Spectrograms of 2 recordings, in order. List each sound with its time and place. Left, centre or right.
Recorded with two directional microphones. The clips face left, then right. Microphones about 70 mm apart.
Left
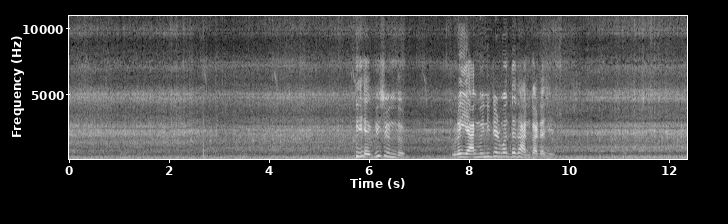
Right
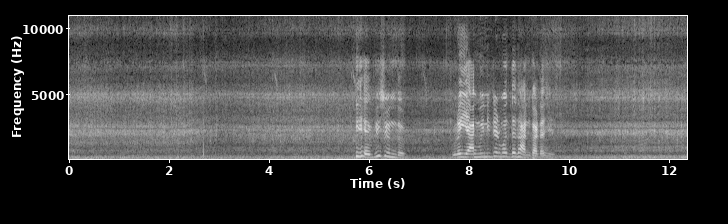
5.7 s a woman's voice: left
7.8 s a woman's voice: left
9.0 s a woman's voice: centre
11.4 s vehicle: left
